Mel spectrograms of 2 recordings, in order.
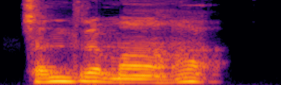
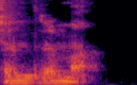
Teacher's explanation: Chandramaha, the visarga gets dropped because of sandhi. That's how it becomes Chandrama.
